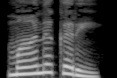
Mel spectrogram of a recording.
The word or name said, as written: ಮೌನಗೌರಿ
